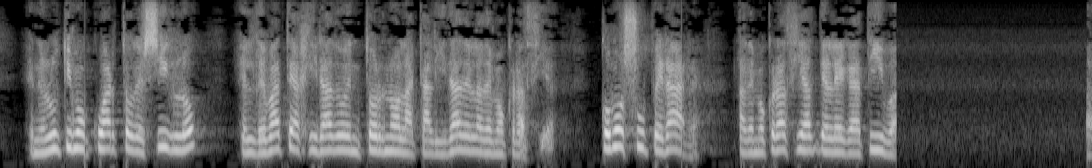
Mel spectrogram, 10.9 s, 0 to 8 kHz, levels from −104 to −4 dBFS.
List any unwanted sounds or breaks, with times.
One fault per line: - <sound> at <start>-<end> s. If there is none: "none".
none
